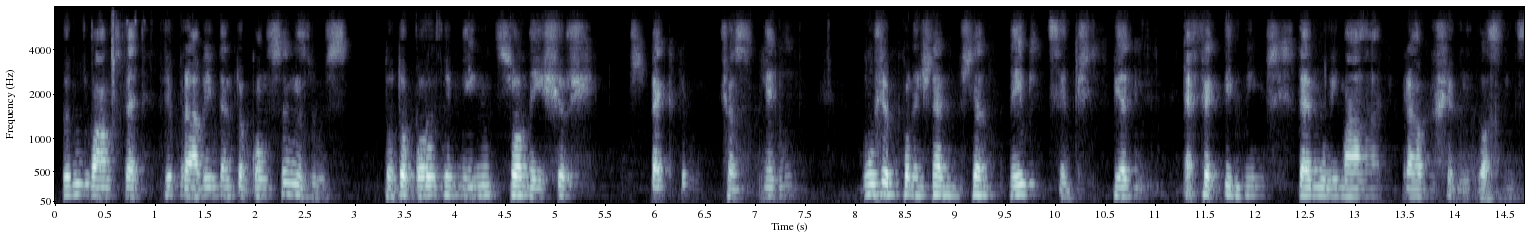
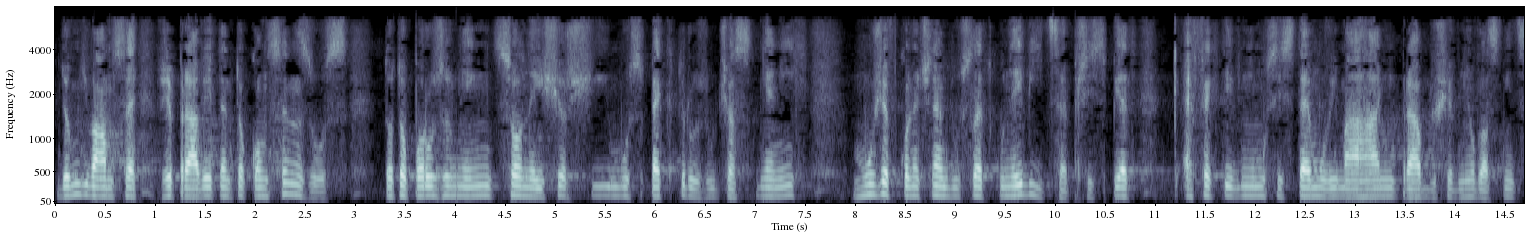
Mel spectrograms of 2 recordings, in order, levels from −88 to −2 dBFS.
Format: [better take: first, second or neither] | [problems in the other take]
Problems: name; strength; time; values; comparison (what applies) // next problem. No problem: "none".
second | noise reduction (neural mask model DeepFilterNet 3)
